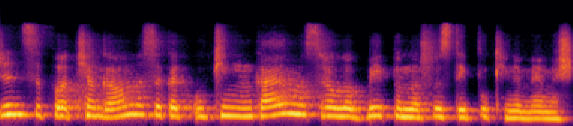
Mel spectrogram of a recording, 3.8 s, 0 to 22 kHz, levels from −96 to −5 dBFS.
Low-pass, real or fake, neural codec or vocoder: 10.8 kHz; fake; codec, 24 kHz, 0.5 kbps, DualCodec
